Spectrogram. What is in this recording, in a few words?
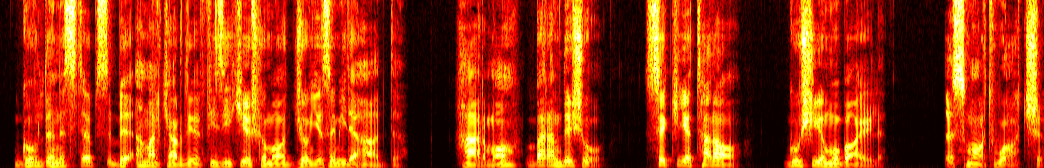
persian farsi voiceover locutor persa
